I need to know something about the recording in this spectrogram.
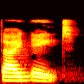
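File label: "Dinate", English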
